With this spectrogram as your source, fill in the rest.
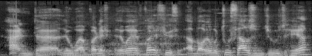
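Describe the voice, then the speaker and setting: There is noticeable background noise as a man speaks at a fairly quick pace. His medium pitch has ordinary variation. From Gibraltar. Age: 70s. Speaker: local historian. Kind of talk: interview. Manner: halting.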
